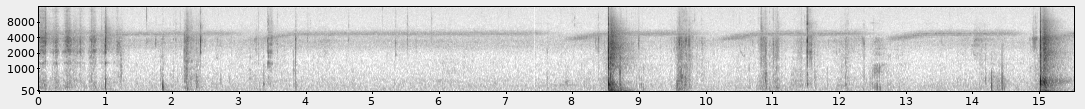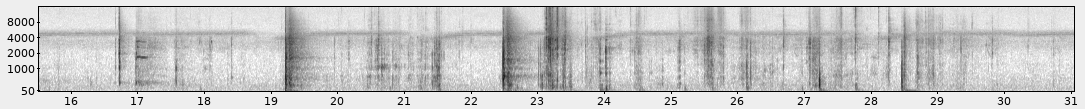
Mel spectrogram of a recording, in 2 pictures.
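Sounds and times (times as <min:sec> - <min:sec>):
hatchet chopping log: 0:08.5 - 0:09.0, 0:15.0 - 0:15.5, 0:19.2 - 0:19.8, 0:22.5 - 0:23.4
wood cracking: 0:19.2 - 0:21.6, 0:22.5 - 0:24.7.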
